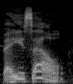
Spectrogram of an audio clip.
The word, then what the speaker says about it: Lae'zel: I've discovered that lying on the floor is Lae'zel. There you go. That really does, thank you, birthday person, for, for teaching me how to say it, because that does really help. Lae'zel.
